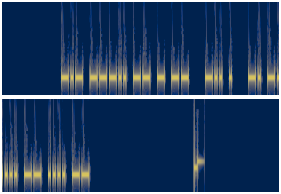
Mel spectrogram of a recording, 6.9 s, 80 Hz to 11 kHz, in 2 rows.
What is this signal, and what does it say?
Morse code, heard as a keyed tone, about 39 wpm, 700 Hz. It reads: K8MTM DE N6MHM
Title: USA Callsign DE Callsign - 5 Characters - 40wpm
